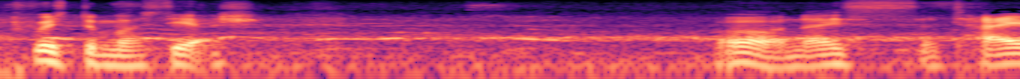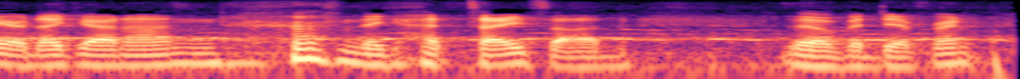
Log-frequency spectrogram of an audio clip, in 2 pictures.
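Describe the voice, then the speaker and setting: A man with a Minnesota accent giving chatty, excitable live reaction commentary, swearing casually as he talks. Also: lowish voice, normal speed, noisy background. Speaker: wrestling reaction host.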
